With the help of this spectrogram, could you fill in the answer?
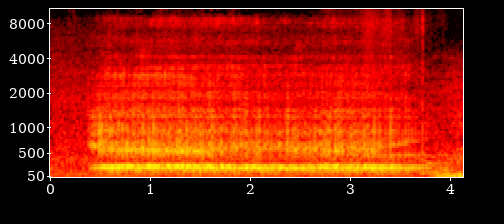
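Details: An American bison in Canada gives a deep, sustained roar, a steady low rumbling bellow lasting about three seconds.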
